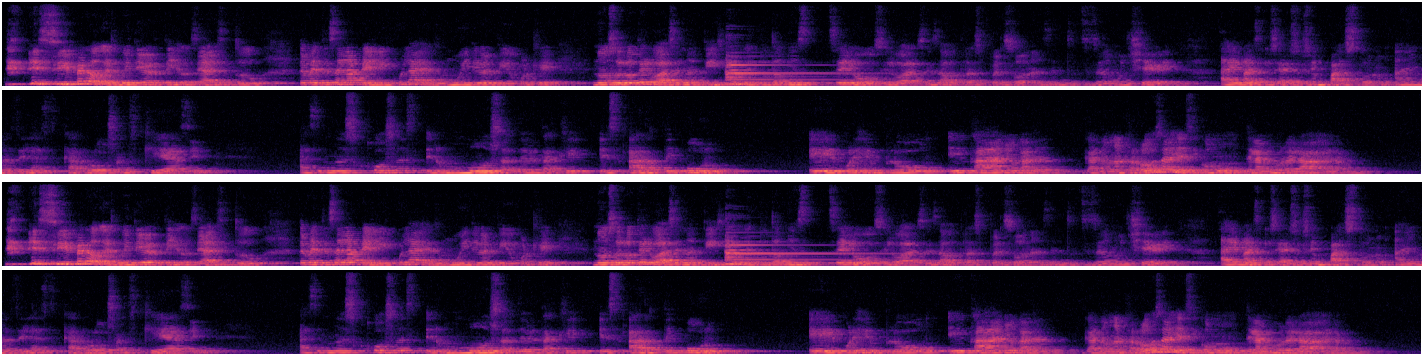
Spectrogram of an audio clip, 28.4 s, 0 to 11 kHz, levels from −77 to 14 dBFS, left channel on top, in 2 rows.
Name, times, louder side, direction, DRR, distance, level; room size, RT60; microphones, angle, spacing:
voice 1, 0.0-5.6 5.9-8.0 8.3-16.2 17.2-21.3 22.3-24.7 25.0-27.7, left 1 dB, 10° right, -3 dB, 0.5 m, -22 dB
sound 1, 7.2-9.3, right 1 dB, 85° right, 1.4 m, -29 dB
3.1 x 2.0 x 2.4 m, 1.0 s
head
